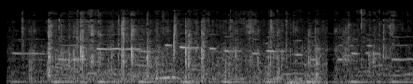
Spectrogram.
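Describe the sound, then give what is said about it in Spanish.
An ox-drawn cart guided by shepherds hauling wooden doors, a busy, continuous clatter of knocks, creaks and clicks over a low rumble, with scattered brief high tones. “Un carro tirado por bueyes y guiado por pastores se encarga de transportarlas en un viaje que suena así.”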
